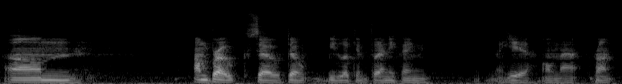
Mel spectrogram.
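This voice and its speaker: A man's voice: deep voice, little pitch movement, slow pace. A man hosting a casual news rundown while sick, rambling and mocking himself, with frequent restarts. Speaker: channel host.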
